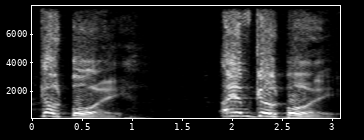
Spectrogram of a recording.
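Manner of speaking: loud, slow mock-mythic creature voice; hammed-up goat boy proclamation; booming goat boy. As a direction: announce yourself as a randy goat god. Stage persona bit, booming.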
